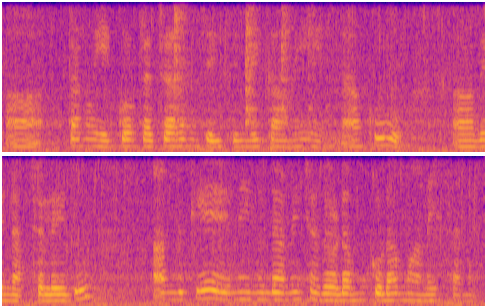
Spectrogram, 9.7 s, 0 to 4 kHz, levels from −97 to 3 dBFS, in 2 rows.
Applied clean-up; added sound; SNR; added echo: none; Rain; 12 dB; reverberation time 2.6 s.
